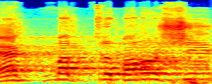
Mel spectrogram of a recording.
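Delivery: urgent, pressing voice.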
